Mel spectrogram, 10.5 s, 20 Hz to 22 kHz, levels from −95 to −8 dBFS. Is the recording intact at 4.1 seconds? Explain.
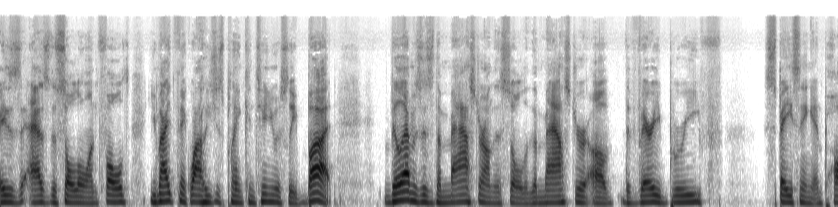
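Yes, at 4.1 seconds the speech runs through cleanly with no dropout, click, distortion or other fault at that moment.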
